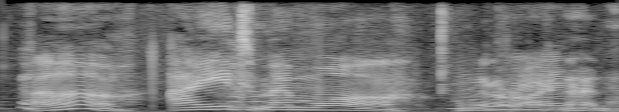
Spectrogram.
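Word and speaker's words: aide-mémoire: tried to tell you it's Aid Memoir not Aid D Memoir oh Aid Memoir I'm going to write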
